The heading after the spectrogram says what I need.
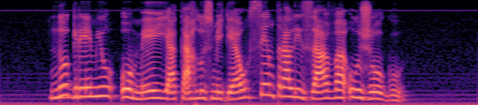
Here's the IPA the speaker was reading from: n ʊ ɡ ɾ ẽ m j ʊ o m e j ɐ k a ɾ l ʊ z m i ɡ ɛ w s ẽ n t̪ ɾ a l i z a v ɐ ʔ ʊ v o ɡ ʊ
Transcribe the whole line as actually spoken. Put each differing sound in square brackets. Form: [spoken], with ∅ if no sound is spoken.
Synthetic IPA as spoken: n ʊ ɡ ɾ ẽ m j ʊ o m e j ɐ k a ɾ l ʊ z m i ɡ ɛ w s ẽ n t̪ ɾ a l i z a v ɐ ʔ ʊ [ʒ] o ɡ ʊ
